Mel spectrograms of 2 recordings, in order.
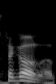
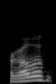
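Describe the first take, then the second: First: No R sound follows the first vowel. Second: An R sound is added after the first vowel. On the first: The speaker calls it right. "That's what it was" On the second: The speaker calls it wrong. "I was adding an R in there"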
